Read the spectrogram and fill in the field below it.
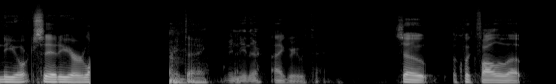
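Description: At 0.90 s the input feeding the recording was most likely lost, perhaps through a disconnected device, a failed link or an accidental mute, while the recorder kept writing silence. The result is an audio dropout to silence: the speech cuts off mid-flow and the gap is dead silence with no room tone beneath it. About 0.8 s of speech is simply missing before the sound returns at 1.70 s on "or anything".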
